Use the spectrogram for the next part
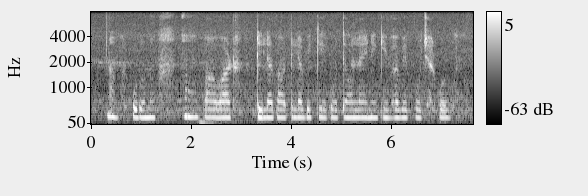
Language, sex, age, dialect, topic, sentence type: Bengali, female, 18-24, Rajbangshi, agriculture, question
